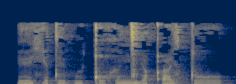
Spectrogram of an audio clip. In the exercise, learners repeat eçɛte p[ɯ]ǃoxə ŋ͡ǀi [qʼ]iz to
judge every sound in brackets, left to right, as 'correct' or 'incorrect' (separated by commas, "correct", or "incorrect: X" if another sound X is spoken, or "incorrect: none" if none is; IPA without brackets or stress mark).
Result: correct, correct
